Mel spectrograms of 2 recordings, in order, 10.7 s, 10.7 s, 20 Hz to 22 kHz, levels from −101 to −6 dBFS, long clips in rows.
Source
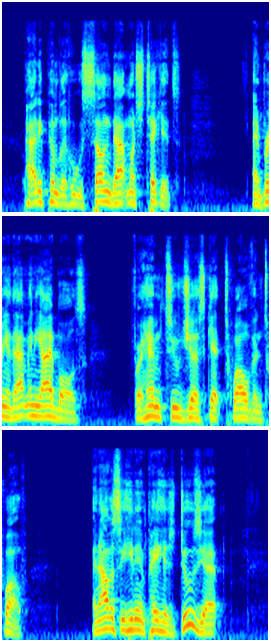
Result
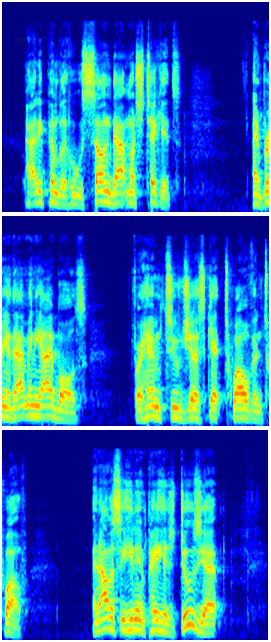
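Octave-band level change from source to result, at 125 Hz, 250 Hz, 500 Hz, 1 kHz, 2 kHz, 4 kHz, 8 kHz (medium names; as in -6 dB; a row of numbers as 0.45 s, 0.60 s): -8.5 dB, -2.0 dB, +1.5 dB, +1.5 dB, +3.5 dB, +6.0 dB, +5.5 dB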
